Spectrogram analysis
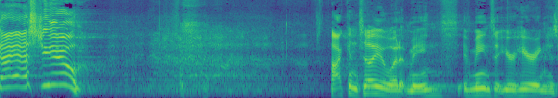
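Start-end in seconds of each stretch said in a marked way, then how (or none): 0.0-0.8 very high-pitched mock protest; retold indignant retort. Preacher retorts to the shirt wearer, mock indignant.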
